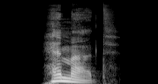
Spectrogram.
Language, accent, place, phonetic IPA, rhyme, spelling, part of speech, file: German, Germany, Berlin, [ˈhɛmɐt], -ɛmɐt, hämmert, verb, De-hämmert.ogg
- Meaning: inflection of hämmern: 1. third-person singular present 2. second-person plural present 3. plural imperative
